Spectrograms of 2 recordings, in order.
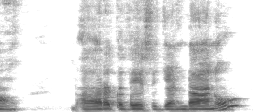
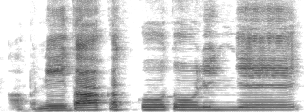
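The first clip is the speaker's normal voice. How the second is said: raised, sing-song recital of the line; poem recitation; 7 semitones higher than usual. Shown as a demonstration. Teacher reciting the poem line to her students, sing-song. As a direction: chant the verse to the class.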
